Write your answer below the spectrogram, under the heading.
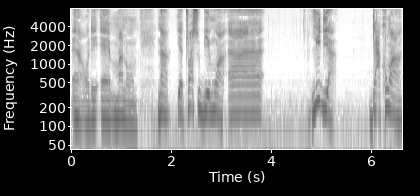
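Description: A man speaks with a Ghanaian accent. His voice is somewhat breathy. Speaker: radio host. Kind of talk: live radio show hosting with ads and interviews. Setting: studio.

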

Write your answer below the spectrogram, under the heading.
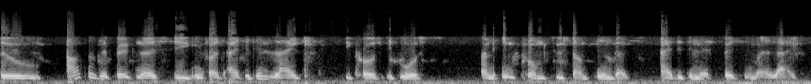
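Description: Over noticeable background noise, a man with a Ghanaian accent talks at a moderate pace with very even loudness. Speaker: caller. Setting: phone call.

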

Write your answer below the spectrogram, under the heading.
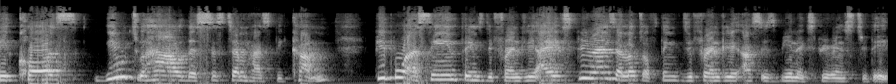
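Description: At a moderate pace and medium pitch, a woman speaks with lively intonation through noticeable background noise. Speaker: gender and labor specialist. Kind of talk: panel discussion.

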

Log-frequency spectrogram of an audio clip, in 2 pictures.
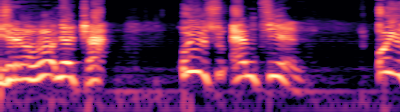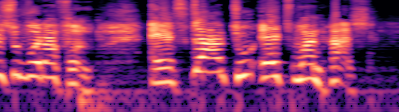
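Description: A man with a Ghanaian accent talks at an extremely high pitch, his sound dry and close with no echo. Music plays in the background. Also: long, frequent pauses. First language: Twi. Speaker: radio promo presenter. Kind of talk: promotional announcement.

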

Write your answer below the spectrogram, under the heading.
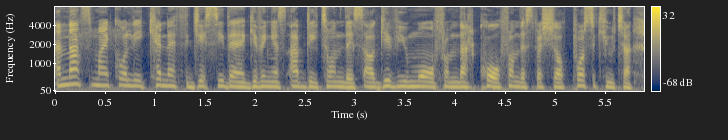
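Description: The speaker has a Ghanaian accent and talks at a very fast pace. There are hardly any pauses. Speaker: radio news anchor. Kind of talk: live radio newsreading with headlines and handovers. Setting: radio studio, live broadcast. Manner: formal, brisk, polished broadcast delivery.

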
